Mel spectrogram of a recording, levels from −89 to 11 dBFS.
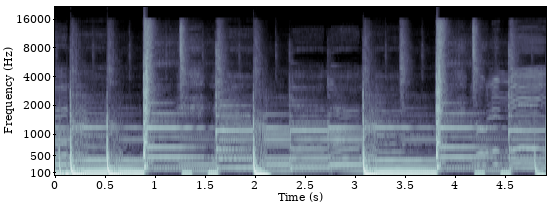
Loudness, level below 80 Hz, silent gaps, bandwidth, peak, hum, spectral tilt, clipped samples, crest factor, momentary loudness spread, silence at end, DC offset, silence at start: -11 LUFS; -12 dBFS; none; 16.5 kHz; 0 dBFS; none; -6 dB/octave; 2%; 8 dB; 12 LU; 0 s; under 0.1%; 0 s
